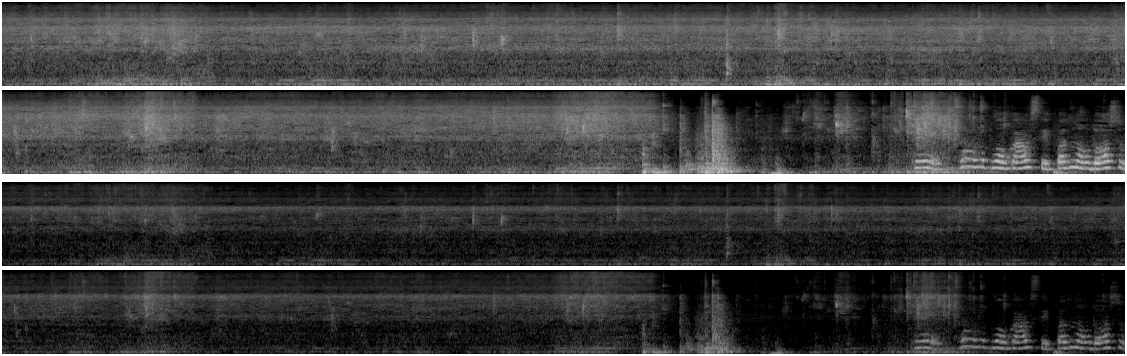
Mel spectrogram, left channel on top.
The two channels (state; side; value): quieter; right; 12.3 dB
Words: Savo plaukams taip pat naudosiu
